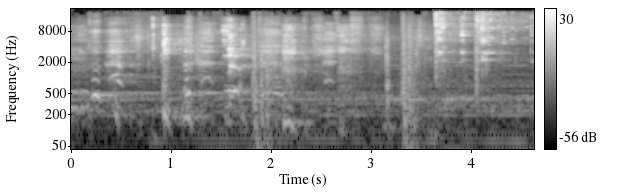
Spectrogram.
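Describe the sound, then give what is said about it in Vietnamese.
A porcelain vase shatters into many pieces during a scuffle, giving a cluster of sharp crashes followed by scattered tinkling clinks of fragments spread over several seconds. “Dương đẩy Công ngã xuống đất, làm cho cái bình sứ vỡ tan thành nhiều mảnh”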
